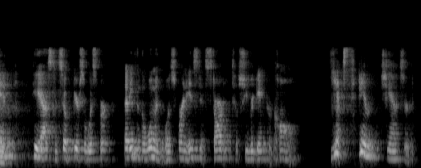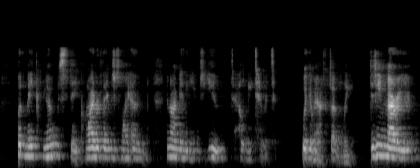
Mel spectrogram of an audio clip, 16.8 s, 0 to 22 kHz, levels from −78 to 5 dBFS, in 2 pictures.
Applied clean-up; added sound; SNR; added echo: neural mask model DeepFilterNet 3.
